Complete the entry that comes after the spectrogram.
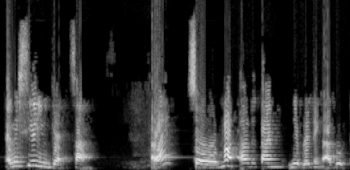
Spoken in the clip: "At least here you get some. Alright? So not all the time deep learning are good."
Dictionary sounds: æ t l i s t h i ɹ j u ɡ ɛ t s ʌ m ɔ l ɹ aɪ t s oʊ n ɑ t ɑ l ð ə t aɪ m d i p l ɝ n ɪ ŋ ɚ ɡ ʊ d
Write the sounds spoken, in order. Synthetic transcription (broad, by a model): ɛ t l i s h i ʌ j u ɡ ɛ t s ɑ ɔ ɹ aɪ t s oʊ n ɑ t ɑ l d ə t aɪ m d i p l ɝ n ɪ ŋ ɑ ɡ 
